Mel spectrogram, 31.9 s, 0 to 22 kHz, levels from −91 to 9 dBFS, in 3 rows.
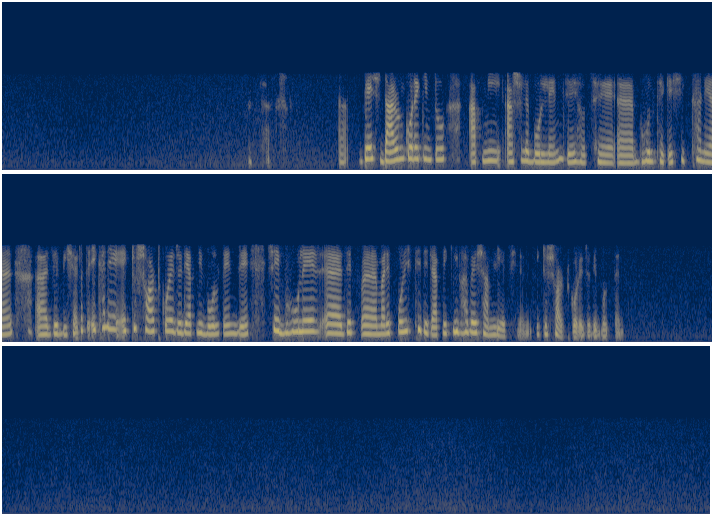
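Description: The speech carries no technical faults; it has passed through the AMR narrowband mobile codec, with nothing above about 3.8 kHz and only light codec colouring that points to the codec's top rate of around 12.2 kbps.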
